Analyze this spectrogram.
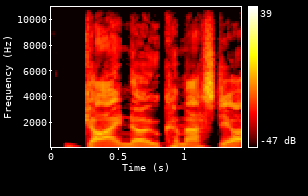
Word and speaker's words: gynecomastia: By the way, it's gynecomastia.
